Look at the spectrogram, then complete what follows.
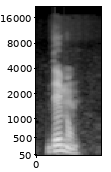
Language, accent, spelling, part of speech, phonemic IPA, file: French, France, démon, noun, /de.mɔ̃/, LL-Q150 (fra)-démon.wav
- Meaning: 1. demon 2. daemon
